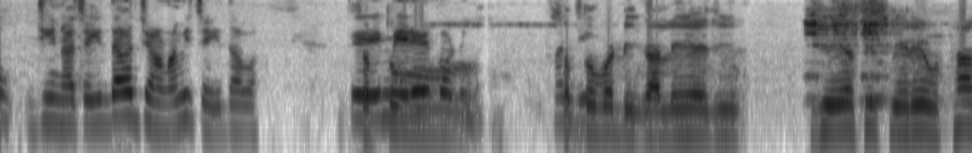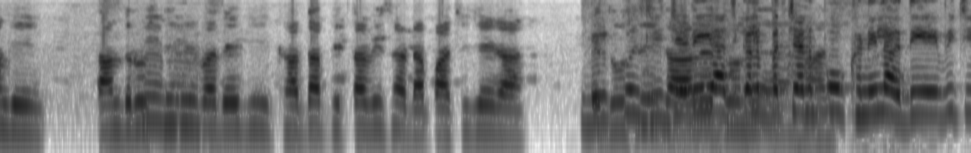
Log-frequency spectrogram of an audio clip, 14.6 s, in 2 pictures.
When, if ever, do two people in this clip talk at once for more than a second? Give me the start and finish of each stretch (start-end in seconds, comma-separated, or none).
11.7-13.8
